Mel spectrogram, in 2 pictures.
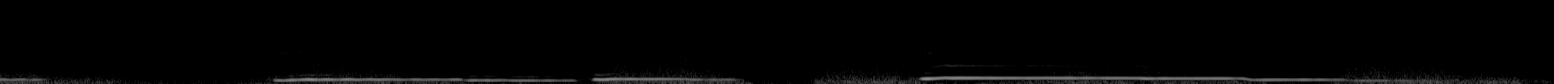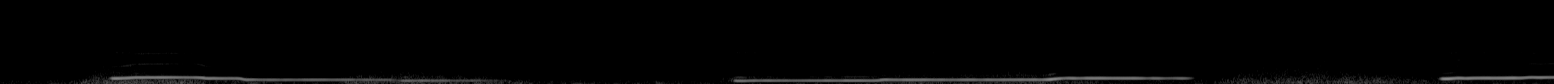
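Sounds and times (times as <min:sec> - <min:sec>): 
person humming: 0:00.0 - 0:00.5, 0:02.6 - 0:07.5, 0:09.0 - 0:14.3, 0:16.5 - 0:20.6, 0:22.8 - 0:27.6, 0:29.8 - 0:31.0
crickets: 0:00.0 - 0:31.0.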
